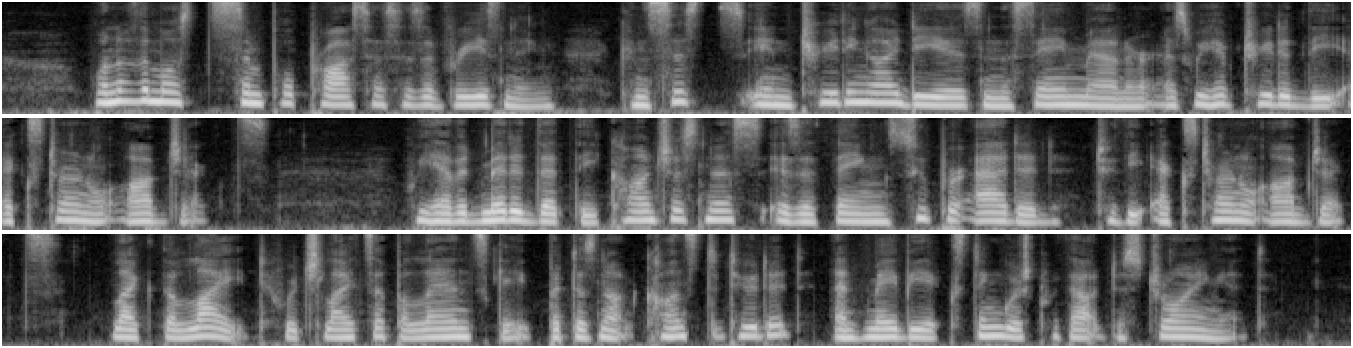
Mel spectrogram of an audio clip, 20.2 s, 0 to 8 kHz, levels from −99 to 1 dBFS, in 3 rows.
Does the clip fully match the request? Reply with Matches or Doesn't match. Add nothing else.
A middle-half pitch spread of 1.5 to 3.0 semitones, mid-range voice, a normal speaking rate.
Matches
